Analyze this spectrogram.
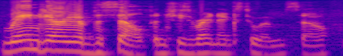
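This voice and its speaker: A man's voice: mid-range voice, fairly quick, a crowd in the background, low-quality recording. Man describing his character's moves. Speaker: player. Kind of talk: playing a tabletop game online. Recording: faint music underneath.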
